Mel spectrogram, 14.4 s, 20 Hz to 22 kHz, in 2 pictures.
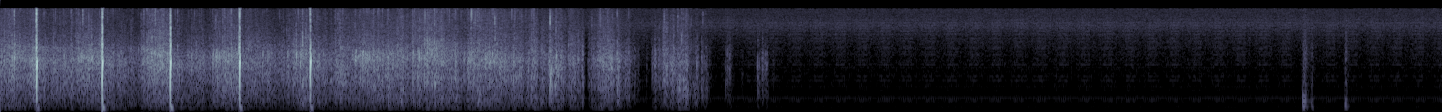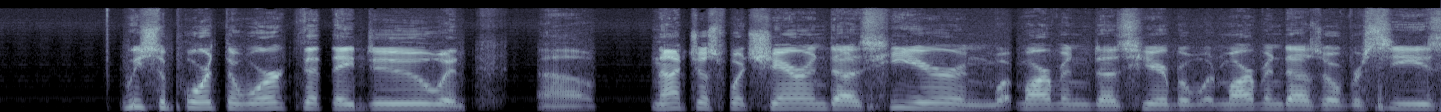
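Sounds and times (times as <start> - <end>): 
crowd applauding: 0.0 - 3.2
speech: 7.8 - 14.4.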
